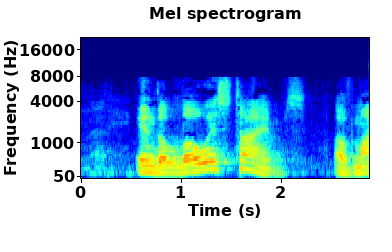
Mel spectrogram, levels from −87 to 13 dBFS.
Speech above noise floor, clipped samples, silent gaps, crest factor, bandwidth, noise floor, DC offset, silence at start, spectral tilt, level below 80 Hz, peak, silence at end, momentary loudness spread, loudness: 30 dB; under 0.1%; none; 16 dB; 8 kHz; -51 dBFS; under 0.1%; 0.55 s; -6.5 dB/octave; -62 dBFS; -6 dBFS; 0 s; 14 LU; -22 LUFS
